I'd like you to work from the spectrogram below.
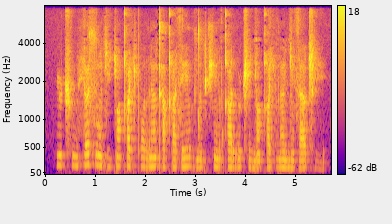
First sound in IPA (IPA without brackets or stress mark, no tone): y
